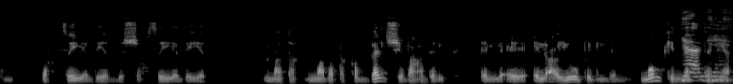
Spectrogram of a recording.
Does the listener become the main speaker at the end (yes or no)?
no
